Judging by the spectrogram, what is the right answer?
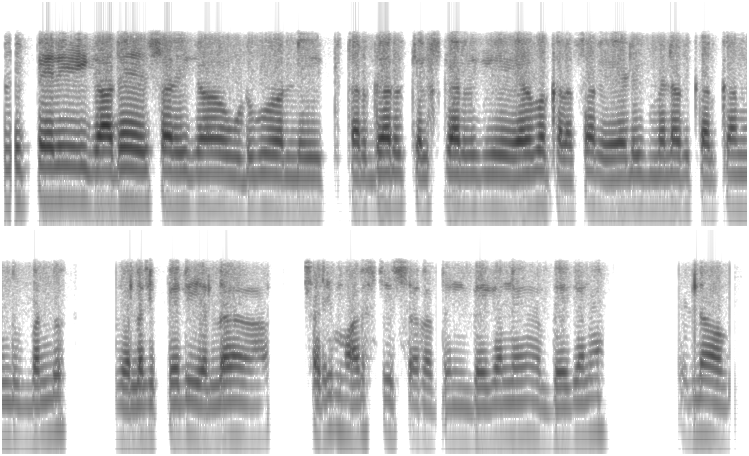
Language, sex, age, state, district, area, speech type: Kannada, male, 18-30, Karnataka, Davanagere, rural, conversation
